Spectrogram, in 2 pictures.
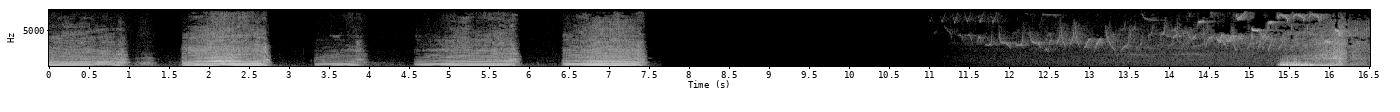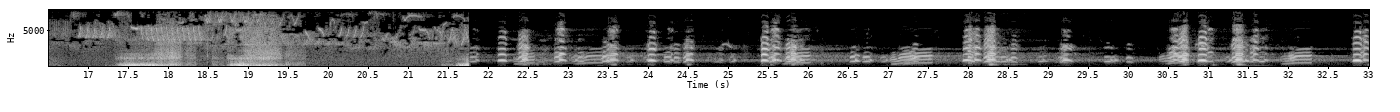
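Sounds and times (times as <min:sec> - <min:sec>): bear growling: 0:00.0 - 0:02.8, 0:15.4 - 0:16.4, 0:17.3 - 0:19.7, 0:21.5 - 0:21.8
faint bird chirping: 0:11.0 - 0:22.0
waterfowl honking: 0:21.6 - 0:33.0.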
